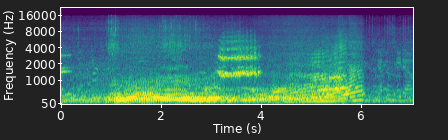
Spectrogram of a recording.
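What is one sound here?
A sports car's engine revs loudly and roars as it accelerates away.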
